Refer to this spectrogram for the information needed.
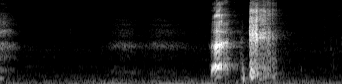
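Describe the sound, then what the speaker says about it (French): A quick, sharp sneeze in two bursts after a faint intake of breath, close and fairly loud against a quiet background. "Je vais éternuer."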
